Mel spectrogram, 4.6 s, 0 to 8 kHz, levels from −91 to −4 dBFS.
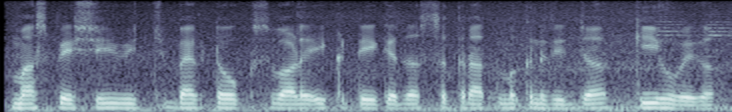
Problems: none marked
